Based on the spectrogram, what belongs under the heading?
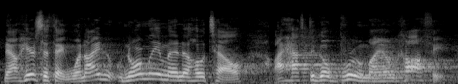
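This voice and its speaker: A man's voice: high voice, lively intonation, a little fast. Man training a live room. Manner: conversational, asks the audience questions. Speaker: real estate sales trainer. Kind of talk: live training seminar talk. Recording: live room recording with long reverb.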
